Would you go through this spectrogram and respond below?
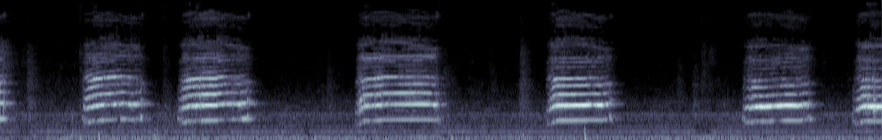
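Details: Domestic cat giving a strange sound: six drawn-out, nasal meows, each about a second long with a slight rise then fall, spaced irregularly over eleven seconds, over a faint steady indoor hum.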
